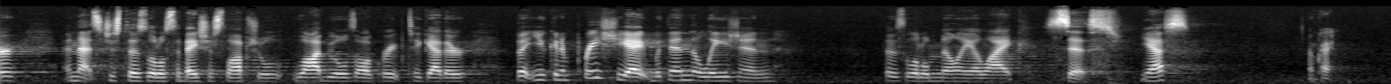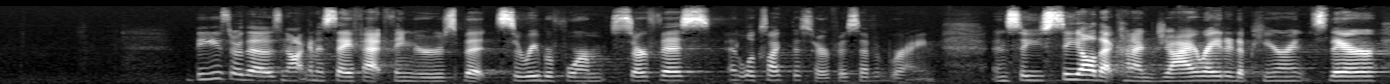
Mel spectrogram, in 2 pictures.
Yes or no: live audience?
yes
